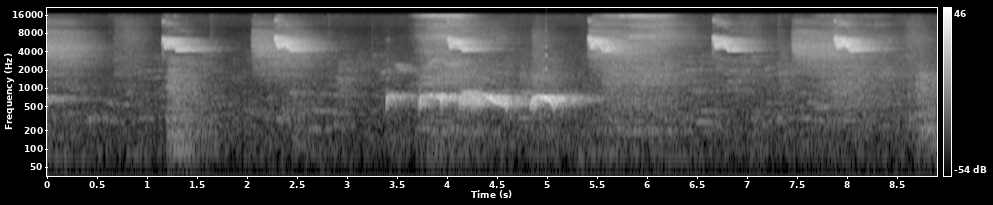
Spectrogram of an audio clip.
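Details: Decoy spotted dove, kept to stimulate and train young doves, switching voices. A low rolling coo of several notes in the middle, with repeated thin high chirps about every second throughout.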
